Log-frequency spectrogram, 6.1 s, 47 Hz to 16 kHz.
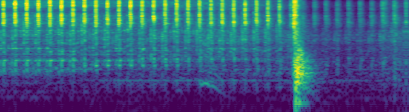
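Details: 2000 Toyota Camry that won't pass 20 mph with a burning smell (owner suspects oil or belt): quiet at rest, then a sharp regular knock about six times a second on acceleration, a loud burst, then quieter; source unclear. Engine knocking under acceleration.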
